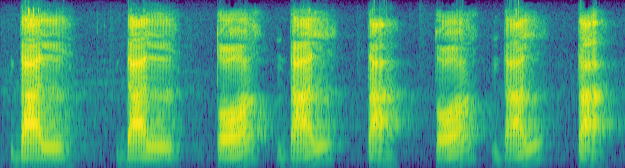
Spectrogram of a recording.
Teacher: আমাদের জিহ্বার আগা সামনের উপরের দুই দাঁতের আগার সঙ্গে লাগবে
